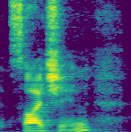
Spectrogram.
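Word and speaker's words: Caixin: Again, we spoke about it before, but that services PMI data, the Sychin figure. – How they pronounce it. – Apparently. I'm being coached.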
